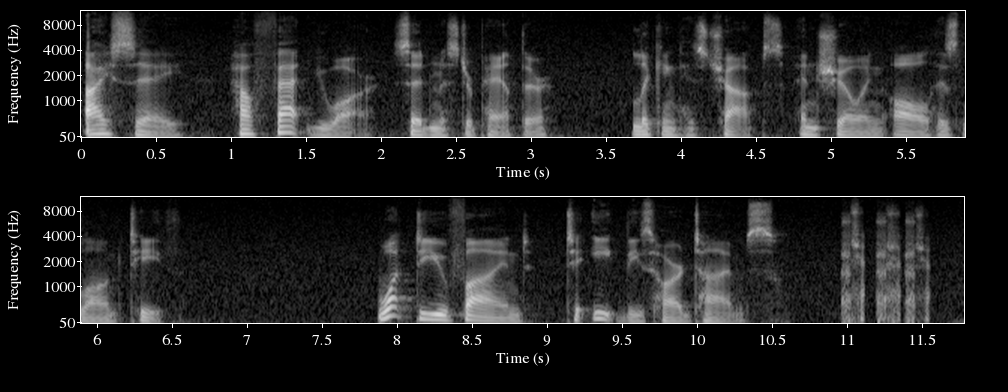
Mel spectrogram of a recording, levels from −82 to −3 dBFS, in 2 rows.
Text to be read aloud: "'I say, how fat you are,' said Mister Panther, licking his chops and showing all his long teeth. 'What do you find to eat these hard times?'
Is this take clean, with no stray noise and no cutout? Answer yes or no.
no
